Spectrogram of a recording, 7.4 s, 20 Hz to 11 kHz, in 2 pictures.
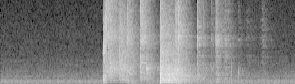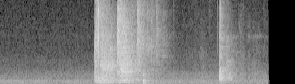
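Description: Two .177 Diana Panther Model 21 air rifle shots, each a sharp crack of the pellet hitting a plastic toy target, followed by the clatter of the toy being knocked off its board. The first comes about a second in, with a second sharp knock just after; the second comes near five seconds, with another knock about a second and a half later.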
